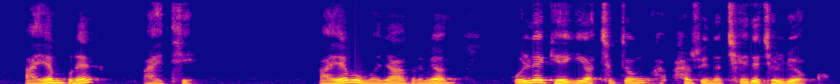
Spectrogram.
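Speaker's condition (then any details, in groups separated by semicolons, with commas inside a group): No condition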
